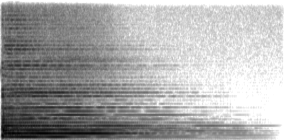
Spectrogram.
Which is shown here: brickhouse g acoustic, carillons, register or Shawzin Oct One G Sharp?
Shawzin Oct One G Sharp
